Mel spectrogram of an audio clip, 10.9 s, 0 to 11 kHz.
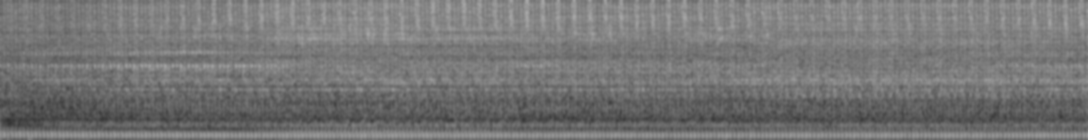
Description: my 2008 gli with 241k developed a ticking noise at warm idle, goes away with any application of throttle.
